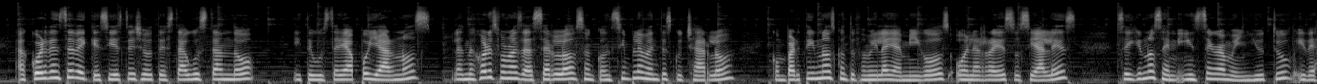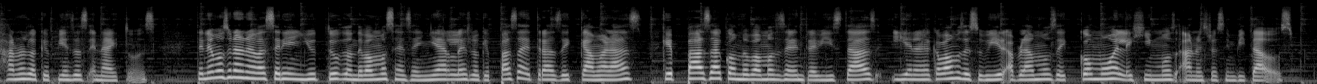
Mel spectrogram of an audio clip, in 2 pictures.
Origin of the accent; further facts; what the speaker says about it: United States; yo nací en Estados Unidos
